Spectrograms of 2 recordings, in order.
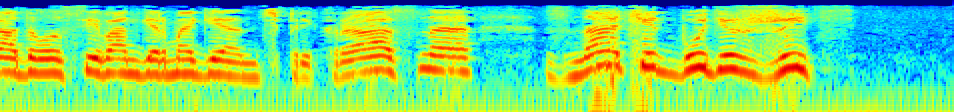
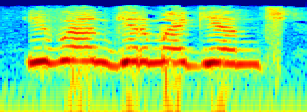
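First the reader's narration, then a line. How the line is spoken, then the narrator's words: Shout. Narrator (Russian): закричала Валя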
